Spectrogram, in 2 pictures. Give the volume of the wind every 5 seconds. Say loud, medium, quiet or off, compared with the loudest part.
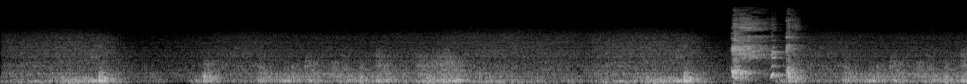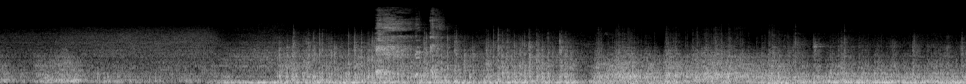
medium, medium, loud, loud.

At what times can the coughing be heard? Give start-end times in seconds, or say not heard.
7.3-8.0, 13.4-14.1.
